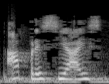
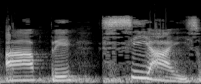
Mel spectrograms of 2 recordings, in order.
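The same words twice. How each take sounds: First: Said in the usual way. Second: "apreciáis" very slow, broken as a-pre-ciáis; "apreciáis" with a long, whole final "ciáis"; split syllables. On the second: Shown as a demonstration. Teacher separates syllables to show triphthong.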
